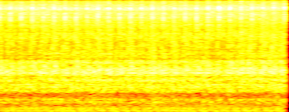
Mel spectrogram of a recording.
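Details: Carbureted car with mechanical fuel pump and HHO system, idling with HHO producing and low amp draw; loud steady low-pitched idle, even pulse, no stumbles or knocks. Normal idle.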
